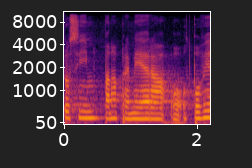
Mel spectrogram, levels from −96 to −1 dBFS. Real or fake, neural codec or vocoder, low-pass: real; none; 9.9 kHz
